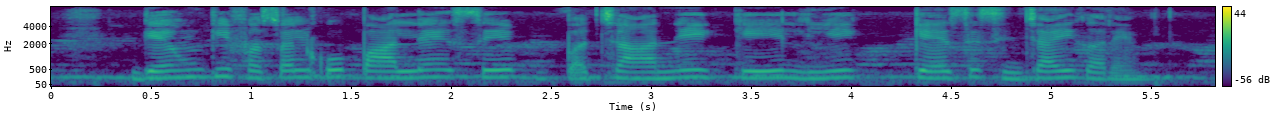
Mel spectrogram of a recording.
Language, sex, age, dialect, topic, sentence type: Hindi, female, 18-24, Kanauji Braj Bhasha, agriculture, question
